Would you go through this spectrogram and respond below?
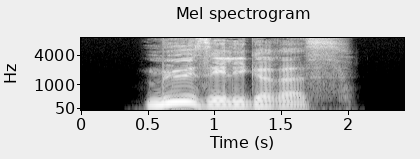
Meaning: strong/mixed nominative/accusative neuter singular comparative degree of mühselig
- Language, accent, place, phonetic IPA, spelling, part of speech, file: German, Germany, Berlin, [ˈmyːˌzeːlɪɡəʁəs], mühseligeres, adjective, De-mühseligeres.ogg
